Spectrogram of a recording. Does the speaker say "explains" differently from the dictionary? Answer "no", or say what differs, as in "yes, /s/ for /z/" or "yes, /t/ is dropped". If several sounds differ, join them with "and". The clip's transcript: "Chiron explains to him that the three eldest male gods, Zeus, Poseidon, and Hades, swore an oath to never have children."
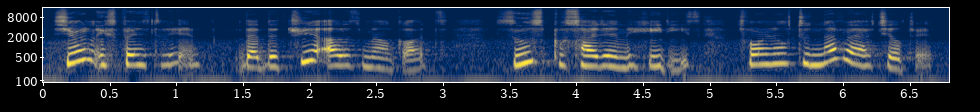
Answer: yes, /z/ is dropped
